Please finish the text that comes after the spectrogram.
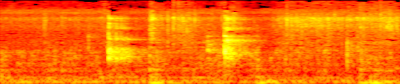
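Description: Sliced garlic frying in hot olive oil in a pan, a soft steady sizzle with a few sharp stirring clinks of a utensil against the pan.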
